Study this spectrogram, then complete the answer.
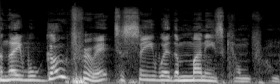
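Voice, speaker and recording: This man speaks with an East End London accent at a high pitch. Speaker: legal services manager giving a talk. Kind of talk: presentation to a club audience.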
